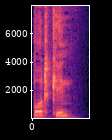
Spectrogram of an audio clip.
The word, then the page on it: bodkin: British English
